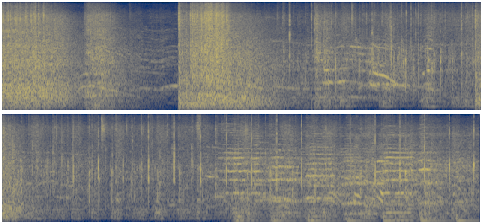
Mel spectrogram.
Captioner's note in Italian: Applauso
